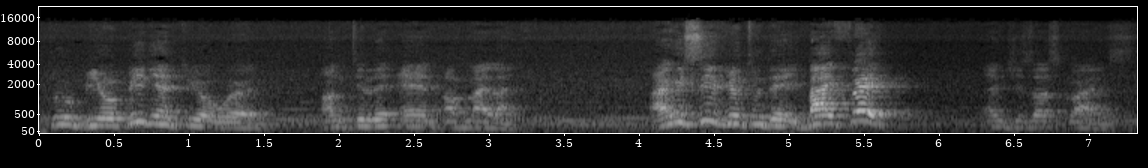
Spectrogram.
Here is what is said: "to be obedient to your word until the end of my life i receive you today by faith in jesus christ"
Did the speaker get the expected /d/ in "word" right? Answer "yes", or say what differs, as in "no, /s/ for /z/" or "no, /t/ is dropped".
yes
